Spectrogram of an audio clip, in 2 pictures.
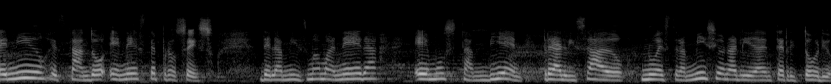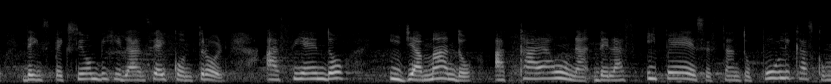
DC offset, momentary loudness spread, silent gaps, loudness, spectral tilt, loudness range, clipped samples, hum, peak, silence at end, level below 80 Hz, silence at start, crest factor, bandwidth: under 0.1%; 9 LU; none; -30 LUFS; -6 dB/octave; 3 LU; under 0.1%; none; -12 dBFS; 0 s; -78 dBFS; 0 s; 18 dB; 10.5 kHz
